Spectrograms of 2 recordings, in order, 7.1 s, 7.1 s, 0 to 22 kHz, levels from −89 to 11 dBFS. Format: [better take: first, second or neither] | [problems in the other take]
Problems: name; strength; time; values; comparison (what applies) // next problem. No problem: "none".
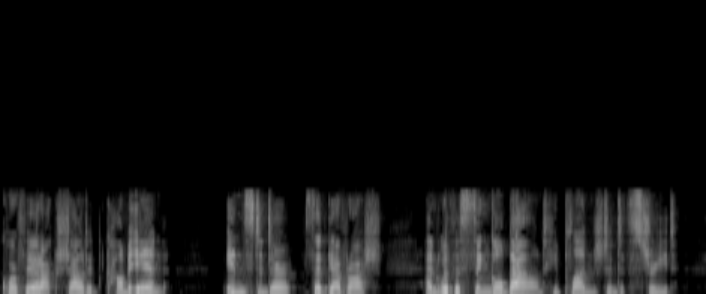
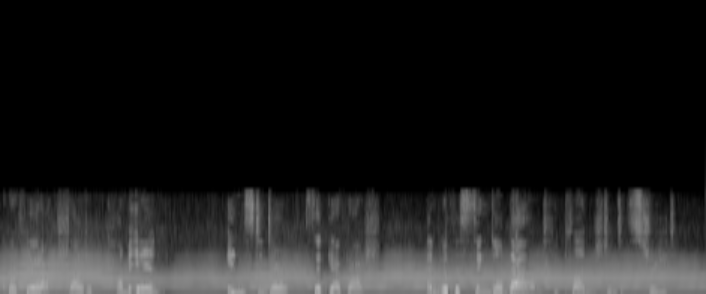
first | background sound (Trumpet); 2 dB below the speech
